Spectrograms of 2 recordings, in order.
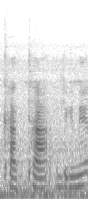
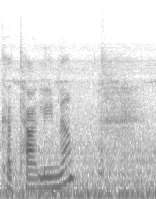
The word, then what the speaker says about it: Catalina: It's Catalina, like a like a strong T, Catalina.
